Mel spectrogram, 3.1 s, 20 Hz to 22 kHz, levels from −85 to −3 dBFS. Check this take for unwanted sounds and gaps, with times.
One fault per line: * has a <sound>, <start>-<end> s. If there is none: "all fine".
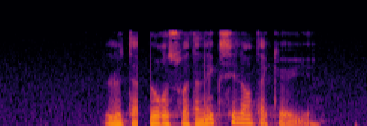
* has a dropout, 1.2-1.3 s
